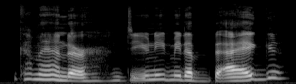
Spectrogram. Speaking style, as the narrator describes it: General Fisto rolled his head to the side and looked at Monk, eyes hazy and mouth half open, and moaned out

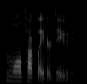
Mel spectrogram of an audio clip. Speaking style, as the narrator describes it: Val actually blushed at the question, then mumbled

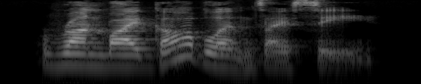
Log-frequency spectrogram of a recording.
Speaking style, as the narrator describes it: Kurama murmured

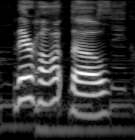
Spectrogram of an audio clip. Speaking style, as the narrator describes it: Xiar sighs

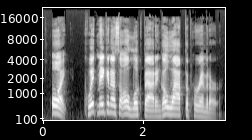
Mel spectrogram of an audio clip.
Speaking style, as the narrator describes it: he barks at the cherry

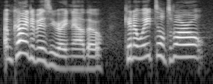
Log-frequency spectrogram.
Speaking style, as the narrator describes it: broke off, startled

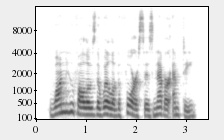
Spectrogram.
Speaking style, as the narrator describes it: the Jedi said firmly

